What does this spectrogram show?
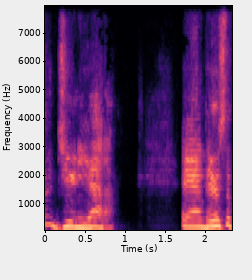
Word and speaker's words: Juniata: And first off, I'll mention a lot of people out of the area, when they first see the name, they think it's Juanita, not Juniata.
